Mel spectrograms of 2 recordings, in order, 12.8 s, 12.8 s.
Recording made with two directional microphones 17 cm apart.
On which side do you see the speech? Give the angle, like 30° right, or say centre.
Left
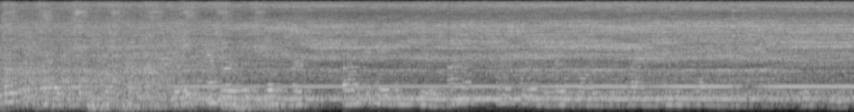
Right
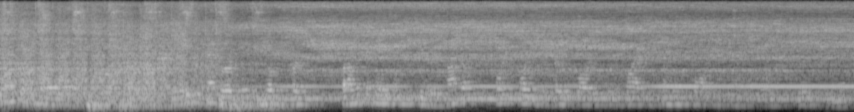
10° right.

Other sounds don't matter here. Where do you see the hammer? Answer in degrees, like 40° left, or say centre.
40° right.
